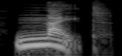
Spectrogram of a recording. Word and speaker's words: knight: When the K comes before the letter N, the K is silent. Yeah, silent. It's night, not knight.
